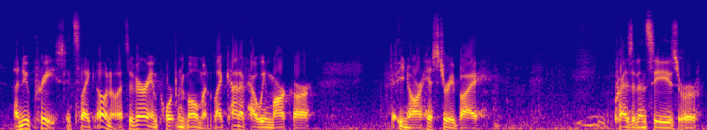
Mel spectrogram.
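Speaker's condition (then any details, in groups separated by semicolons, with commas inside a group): No condition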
